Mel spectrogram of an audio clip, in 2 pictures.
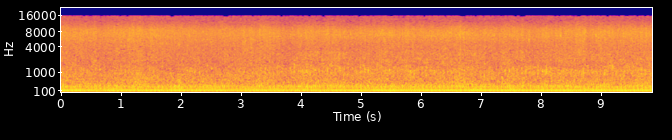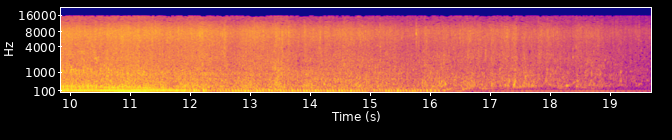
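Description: A 27 ft cabin cruiser's 50 HP diesel engine running steadily at cruising speed, heard on board over the rush of the stern wash. A little over halfway through, the engine note drops and dies away. The water wash carries on and gradually fades as the boat comes to a stop.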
